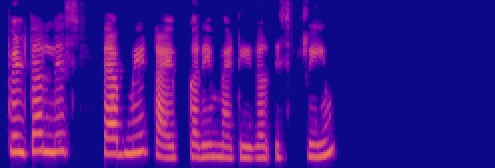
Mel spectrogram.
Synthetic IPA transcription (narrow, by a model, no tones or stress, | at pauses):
fɪlʈəɾlɪsʈ | ʈɛːb̚mẽʈaːɪp̚kɐɾẽmɛʈiːɾijəlɪsʈɾiːm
